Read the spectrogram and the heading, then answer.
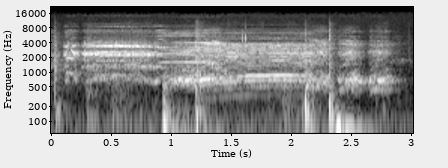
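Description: A novelty trivia game answer buzzer goes off with a loud, warbling, rooster-like crow, its pitch rising and falling over about three seconds, with a few sharp clicks along the way.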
